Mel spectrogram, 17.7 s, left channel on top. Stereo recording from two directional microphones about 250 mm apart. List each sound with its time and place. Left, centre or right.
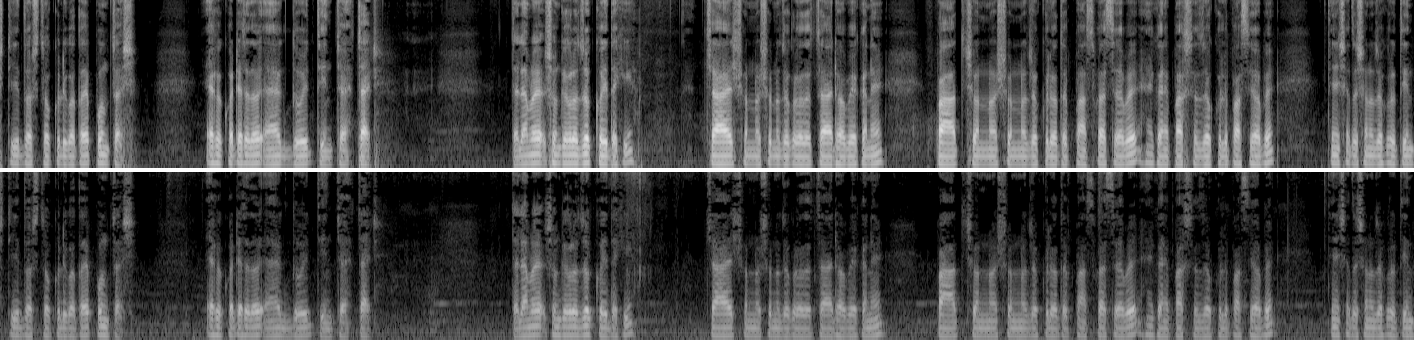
0.1 s a man's voice: left
6.4 s a man's voice: left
